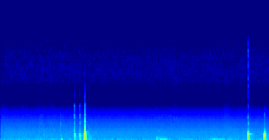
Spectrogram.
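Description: Steady electrical mains hum with a few short clicks, the sharpest a little over a second in and two more near the end.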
